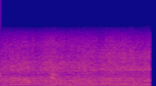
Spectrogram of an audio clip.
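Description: A loud, steady low rumble and hiss of running machinery.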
